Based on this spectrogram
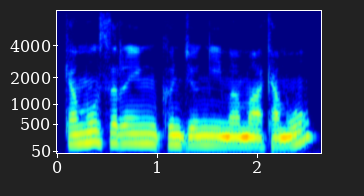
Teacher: always raise your intonation when it comes to Kamu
